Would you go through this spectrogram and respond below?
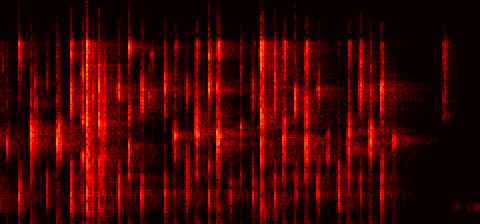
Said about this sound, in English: Then you're going to scoop some ice, put it in a little shaker, shake it up.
